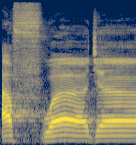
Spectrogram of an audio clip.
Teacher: Di fa ini sifatnya rokhawah juga Bapak Ibu, ngalir ya, agak panjang dia.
